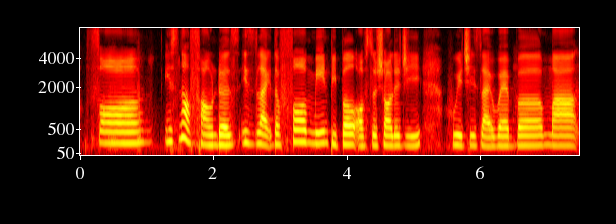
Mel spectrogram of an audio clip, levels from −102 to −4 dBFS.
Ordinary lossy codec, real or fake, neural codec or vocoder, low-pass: none; real; none; none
